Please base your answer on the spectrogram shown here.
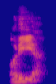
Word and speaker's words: Oría: ¿Oria o Oria? ¿Cómo se pronuncia? Es Oría, Oria, pero Oria.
